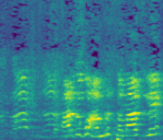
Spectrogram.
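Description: A girl's voice speaking, over the chatter of a large crowd of children.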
